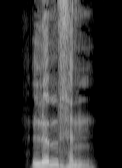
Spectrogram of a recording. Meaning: plural of Lymphe
- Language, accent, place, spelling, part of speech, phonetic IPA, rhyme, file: German, Germany, Berlin, Lymphen, noun, [ˈlʏmfn̩], -ʏmfn̩, De-Lymphen.ogg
